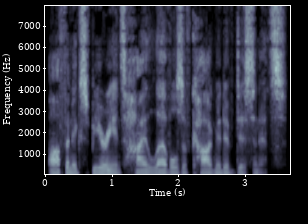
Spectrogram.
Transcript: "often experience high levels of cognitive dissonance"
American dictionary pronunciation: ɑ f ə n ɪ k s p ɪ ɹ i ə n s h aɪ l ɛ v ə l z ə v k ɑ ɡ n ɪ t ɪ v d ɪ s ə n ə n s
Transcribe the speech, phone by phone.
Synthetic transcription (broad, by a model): ɑ f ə n ɪ k s p ɪ ɹ i ə n s h aɪ l ɛ v l z ə v k ɑ ɡ n ɪ t ɪ v d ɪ s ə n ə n s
